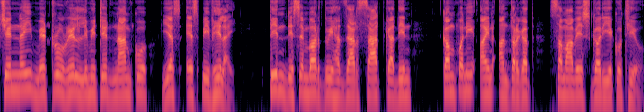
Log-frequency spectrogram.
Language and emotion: Nepali, neutral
